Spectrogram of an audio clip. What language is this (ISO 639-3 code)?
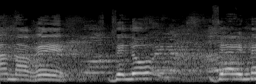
heb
